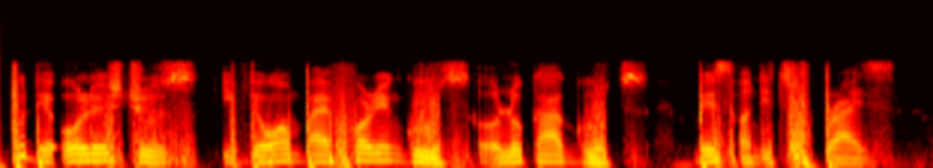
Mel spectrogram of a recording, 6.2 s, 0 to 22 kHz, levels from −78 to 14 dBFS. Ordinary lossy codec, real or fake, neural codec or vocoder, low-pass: none; real; none; 5.4 kHz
